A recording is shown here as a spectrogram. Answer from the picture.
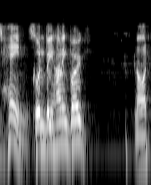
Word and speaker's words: Haynes: war fishing so I what did you say his name is Haynes h-a-i-n-e-s ah oh hey yeah you know him well he's your fellow named Heinz used to fish no no not Heinz Haynes couldn't be Huntingburg now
